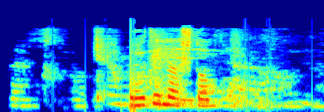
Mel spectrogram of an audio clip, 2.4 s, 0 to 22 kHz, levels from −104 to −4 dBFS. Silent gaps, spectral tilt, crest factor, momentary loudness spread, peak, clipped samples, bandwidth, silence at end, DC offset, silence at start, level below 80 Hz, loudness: none; -3.5 dB/octave; 20 dB; 23 LU; -6 dBFS; under 0.1%; 10.5 kHz; 0 s; under 0.1%; 0.1 s; -54 dBFS; -22 LUFS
